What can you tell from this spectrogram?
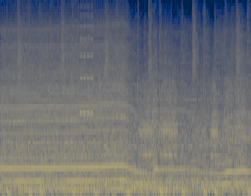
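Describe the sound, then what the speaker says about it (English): Race car with an upgraded exhaust system in Enthusia Professional Racing, a sustained engine drone holding steady pitch, then shifting down and wavering as the car works through corners. "You can hear that with that beautiful exhaust system."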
